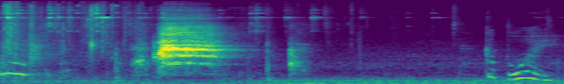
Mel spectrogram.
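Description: A dog gives a few short whimpers and yips, close by, while a person talks over it and keys jangle, with a rising whine near the end.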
